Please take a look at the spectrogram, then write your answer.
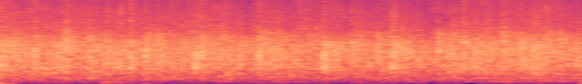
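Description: Steady, sustained applause from a studio audience on a Tamil TV courtroom-style interview show, after a guest sings a few devotional lines; dense, even clapping throughout with a faint crowd murmur.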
